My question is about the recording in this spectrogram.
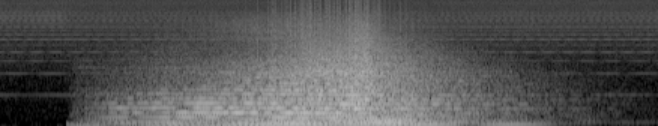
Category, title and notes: Sound effects > Electronic / Design
Synth horror drop
creepy, freaky, horror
